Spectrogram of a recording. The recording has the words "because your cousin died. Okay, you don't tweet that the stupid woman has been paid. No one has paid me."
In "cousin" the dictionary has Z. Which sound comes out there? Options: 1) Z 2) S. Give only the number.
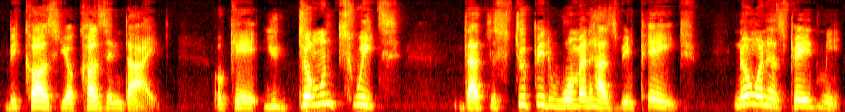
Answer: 1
